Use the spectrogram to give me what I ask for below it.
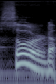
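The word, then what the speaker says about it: sword: ಸೋರ್ಡ್ ಅಂತ ಹೇಳಿ ಕರೀತೀವಿ ಇಲ್ಲಿ ಡಬ್ಲ್ಯೂ ಸೈಲೆಂಟ್ ಆಗುತ್ತೆ ಇದನ್ನ ಸೋರ್ಡ್ ಅಂತ ಹೇಳಿ ನಾವು ಪ್ರೊನೌನ್ಸ್ ಮಾಡಬೇಕು ಸೋಲ್ಡ್ ಅಂತ ಹೇಳಿ ಆಫ್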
